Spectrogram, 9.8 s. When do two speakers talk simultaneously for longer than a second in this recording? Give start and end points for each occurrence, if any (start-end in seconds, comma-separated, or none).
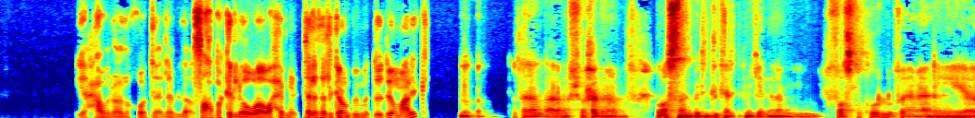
none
